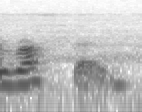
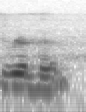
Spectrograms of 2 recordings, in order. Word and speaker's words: Ruthven: And seeing that there was a Ruthven or a Riven, because Chelsea Quinn Yarborough has corrected my pronunciation on that. If it's British, it's Riven.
